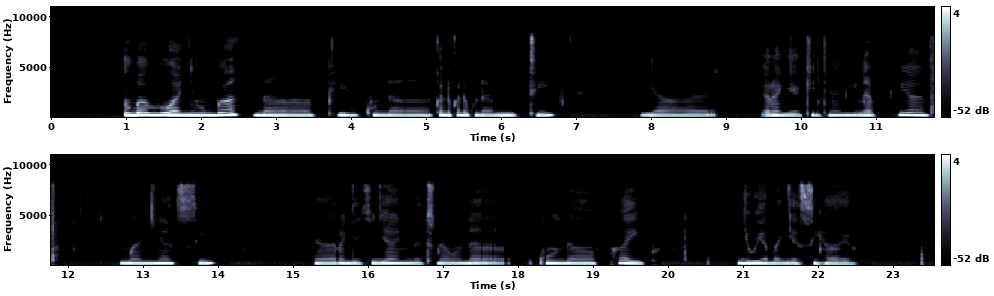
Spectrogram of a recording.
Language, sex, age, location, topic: Swahili, female, 18-24, Mombasa, education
